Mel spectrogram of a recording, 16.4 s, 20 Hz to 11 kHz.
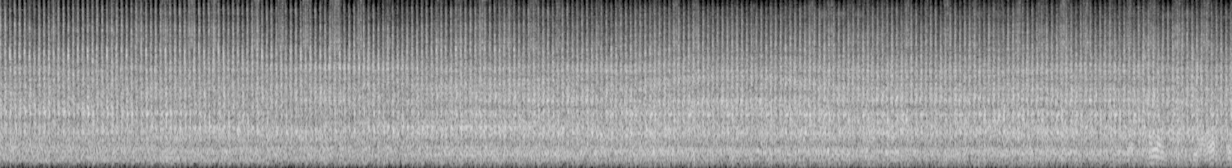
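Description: Massey Ferguson MF 165 tractor engine running at idle with a fast, even clatter.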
